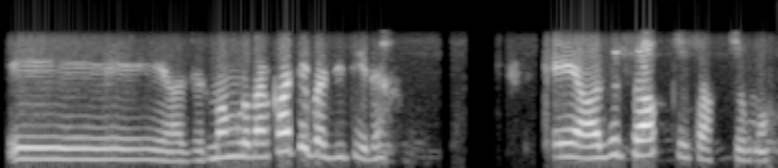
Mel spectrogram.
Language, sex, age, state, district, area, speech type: Nepali, female, 45-60, West Bengal, Kalimpong, rural, conversation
